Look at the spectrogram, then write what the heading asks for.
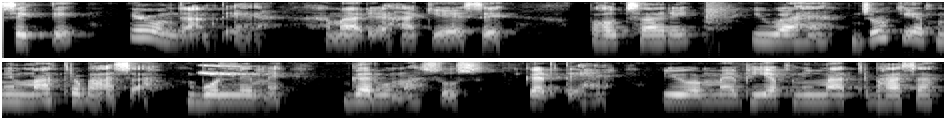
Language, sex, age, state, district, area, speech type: Hindi, male, 30-45, Uttar Pradesh, Sonbhadra, rural, spontaneous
